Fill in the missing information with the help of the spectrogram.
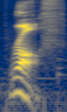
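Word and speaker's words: wroth: wrong word WRO th I pronounce WR a th Roth that is the official that is the official pronunciation guide the the British pronunciation of it which as a member of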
